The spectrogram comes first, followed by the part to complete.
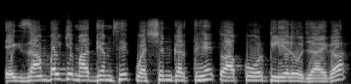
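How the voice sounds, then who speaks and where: A man's voice: high-pitched, a little fast. A man teaching a grammar class, repeating key points and asking questions he answers himself. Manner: repeats key points, explains in Hindi mixed with English terms. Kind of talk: classroom lecture.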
